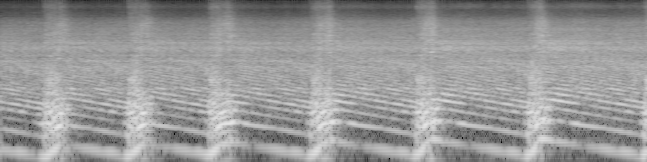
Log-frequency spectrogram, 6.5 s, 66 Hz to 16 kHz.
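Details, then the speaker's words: 2002 Yamaha YZ125 two-stroke dirt bike that sat a long time, first run after cleaning, choke on: crisp throttle blips about once a second, revs rising and falling cleanly; no knock or clatter, crank sounds good. "Crank sounds good. There's no knocking or clattering, which I honestly didn't think there was any problem at all with the crank after, you know, looking at it, cleaning it up."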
